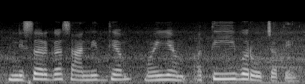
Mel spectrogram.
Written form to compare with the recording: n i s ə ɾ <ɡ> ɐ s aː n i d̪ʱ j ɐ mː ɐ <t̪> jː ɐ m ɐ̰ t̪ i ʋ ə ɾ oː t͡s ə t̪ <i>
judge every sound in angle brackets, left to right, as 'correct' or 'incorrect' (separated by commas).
correct, incorrect, incorrect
